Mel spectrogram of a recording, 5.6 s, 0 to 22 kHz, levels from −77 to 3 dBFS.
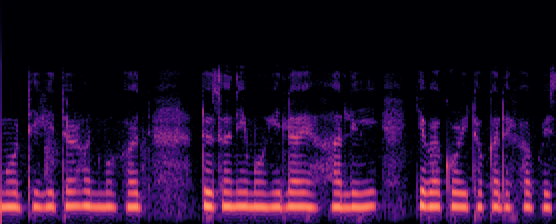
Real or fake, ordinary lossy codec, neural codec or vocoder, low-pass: real; none; none; none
